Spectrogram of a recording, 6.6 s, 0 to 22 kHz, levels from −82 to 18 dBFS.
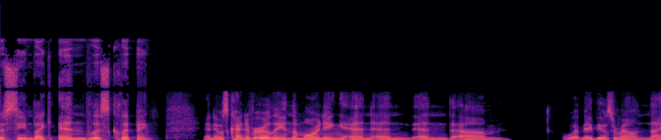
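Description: From 0 to 1.5 s, imaging from sample-and-hold upsampling: unsmoothed repeated samples mirror the speech into a metallic 8 to 16 kHz fizz, about 15 dB down, moving against its pitch, unlike steady hiss.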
